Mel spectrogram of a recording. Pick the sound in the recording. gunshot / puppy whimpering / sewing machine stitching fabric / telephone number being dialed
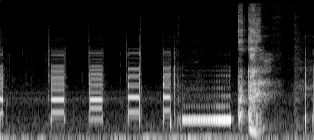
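telephone number being dialed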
